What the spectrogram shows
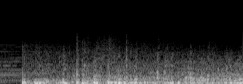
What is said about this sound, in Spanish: La luna se ha ocultado ahora entre nubes cárdenas y estalla el trueno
